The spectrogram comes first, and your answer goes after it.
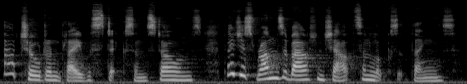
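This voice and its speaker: A blunt, kindly young maid from a storybook, talking in broad, hearty Yorkshire dialect with a Scottish or Irish lilt creeping in, as a woman reader puts her on. The voice has a gravelly, husky edge. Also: medium pitch, sing-song, moderate pace. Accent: Yorkshire, read with some Scottish or Irish lilt.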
